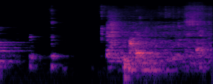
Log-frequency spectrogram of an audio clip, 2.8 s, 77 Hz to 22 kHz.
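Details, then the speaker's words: Viessmann Vitodens 100 B1HA/B1KA boiler powered back on after an F38 fault repair and refilling with water: quiet, watery gurgling and bubbling in short bursts from trapped air, cleared by bleeding; air in the heat exchanger. "i do hear a little bit of air in there we'll take our bleeder once again give it a burp we got a nice solid see all the bubbles are gone"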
